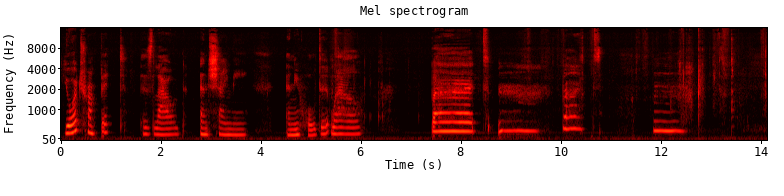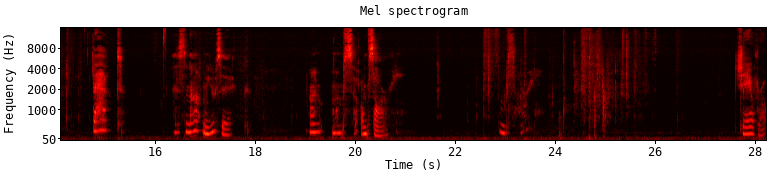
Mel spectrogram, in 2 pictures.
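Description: A middle-aged woman reads aloud expressively close by, changing her voice.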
